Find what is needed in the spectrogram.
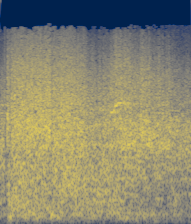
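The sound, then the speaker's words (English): Naval guns and rocket ships firing as an armada arrives for an amphibious landing in the Philippines: a dense, loud, continuous roar of blasts merging into one unbroken barrage. “Navy guns and rocket ships announce his arrival.”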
